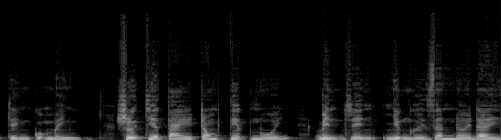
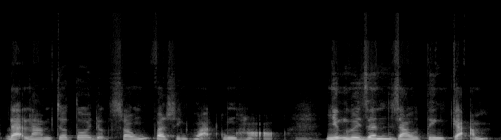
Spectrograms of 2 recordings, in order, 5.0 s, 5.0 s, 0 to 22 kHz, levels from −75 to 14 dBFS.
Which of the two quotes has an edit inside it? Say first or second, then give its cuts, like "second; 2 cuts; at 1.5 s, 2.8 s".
first; 1 cut; at 1.1 s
